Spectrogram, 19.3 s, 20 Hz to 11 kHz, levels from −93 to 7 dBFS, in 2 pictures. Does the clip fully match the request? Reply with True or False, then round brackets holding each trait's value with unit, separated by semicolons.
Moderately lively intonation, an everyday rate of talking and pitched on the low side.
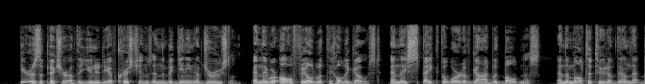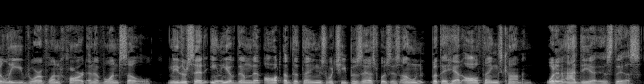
False (3.7 semitones; 230 wpm; 95 Hz)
